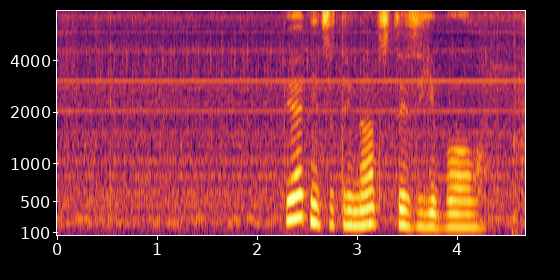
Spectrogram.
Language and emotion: Russian, sad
